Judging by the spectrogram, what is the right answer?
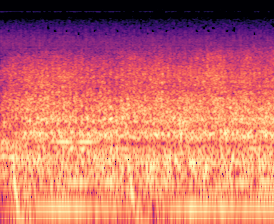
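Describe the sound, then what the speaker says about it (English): A Navy helicopter flying over a whale rescue at sea, its loud, steady rotor and engine roar filling the whole stretch with no speech. "A Navy chopper joins the rescue effort."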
